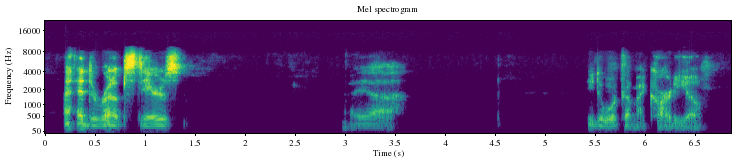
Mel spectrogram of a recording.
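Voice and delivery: out of breath, heavy breathing. Speaker has just run upstairs, out of breath. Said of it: "I'm breathing heavy".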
